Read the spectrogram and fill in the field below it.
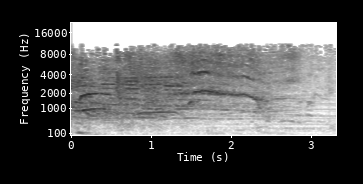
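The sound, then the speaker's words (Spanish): A crowd of people shouting and screaming together in the street as they run in all directions, many overlapping cries blending into a continuous uproar that gradually fades toward the end. “Como gritan en la calle. Y corren en todas las direcciones.”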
